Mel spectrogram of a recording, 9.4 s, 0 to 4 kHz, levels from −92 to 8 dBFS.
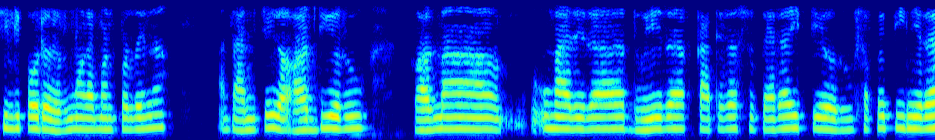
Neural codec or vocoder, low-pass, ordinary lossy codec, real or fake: codec, 16 kHz, 8 kbps, FreqCodec, smaller model; 3.6 kHz; MP3, 24 kbps; fake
